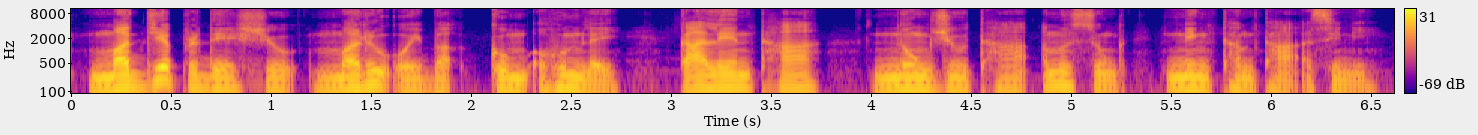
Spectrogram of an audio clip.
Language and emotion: Manipuri, neutral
